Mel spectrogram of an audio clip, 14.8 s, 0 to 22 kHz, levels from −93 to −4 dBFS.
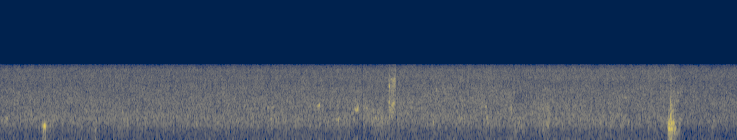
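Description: Throughout, the speech sounds muffled and hoarse, confined to a narrow telephone band of roughly 300 Hz to 3.7 kHz with smeared consonants and heavy coding damage; this is the G.723.1 codec, a low-rate internet-telephony coder running near 6.3 kbit/s that models the voice coarsely in 30 ms frames. At about 7.22 to 7.26 s, the sound briefly turns into a stretched, fading smear before recovering; this is VoIP packet loss concealed by the speech codec, where one 30 ms frame went missing and the decoder filled the gap by extending its last pitch and filter shape at dropping gain.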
